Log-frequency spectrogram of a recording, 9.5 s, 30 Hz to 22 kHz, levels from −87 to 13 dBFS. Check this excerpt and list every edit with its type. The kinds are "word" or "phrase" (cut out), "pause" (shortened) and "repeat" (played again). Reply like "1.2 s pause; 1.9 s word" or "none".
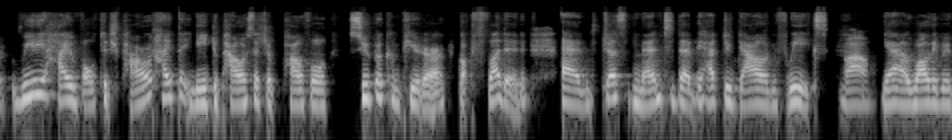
1.5 s word; 1.9 s word; 4.5 s pause; 6.0 s word; 6.3 s word; 7.3 s word; 7.9 s phrase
